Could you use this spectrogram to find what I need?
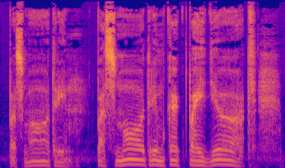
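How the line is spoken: Muttered. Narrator (Russian): пробормотал

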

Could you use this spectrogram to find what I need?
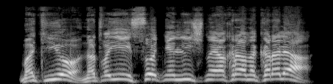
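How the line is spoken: Shouted. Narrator (Russian): крикнул маршал

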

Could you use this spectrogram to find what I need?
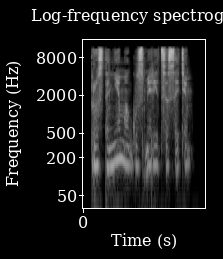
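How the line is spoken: Whisper. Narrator (Russian): прошептала

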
